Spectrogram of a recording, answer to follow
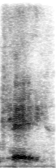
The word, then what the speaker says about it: Cay: I know it's actually pronounced Key, but they pronounce it Perfect Day at Coco Cay so that it rhymes.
